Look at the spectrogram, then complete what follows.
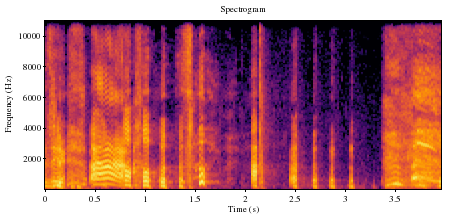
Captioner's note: both laughing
